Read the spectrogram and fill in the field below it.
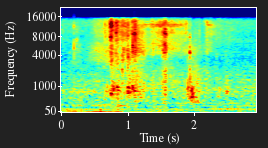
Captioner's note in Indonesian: suara kertas pelindung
